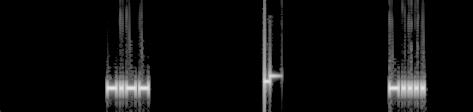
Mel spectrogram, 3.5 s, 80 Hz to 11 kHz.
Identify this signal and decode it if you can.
Morse code, heard as a keyed tone, about 48 wpm, 700 Hz. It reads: Y 6
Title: Single Character (Letter:Number:Punctuation:Prosign) Alt 50wpm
